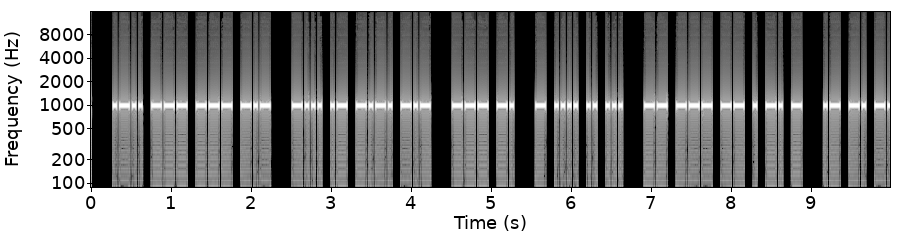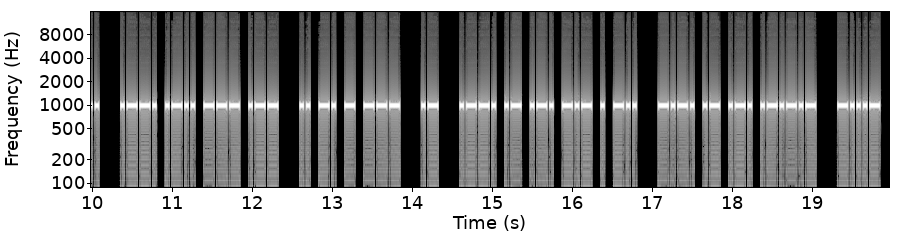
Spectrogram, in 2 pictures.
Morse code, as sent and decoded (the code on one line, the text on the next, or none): .-.. --- --- -.- / -... .- -.-. -.- / --- -. / - .... .. ... / -- --- -- . -. - / .- -. -.. / .--. .-.. --- .-- / .. -. - --- / .- / .--. .- .-. -.- . -.. / -.-. .- .-. .-.-.- / -...-
LOOK BACK ON THIS MOMENT AND PLOW INTO A PARKED CAR. <BT>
